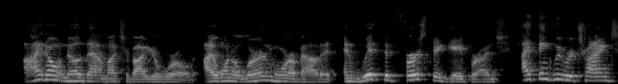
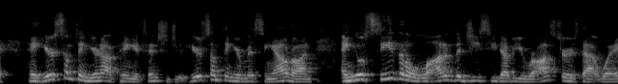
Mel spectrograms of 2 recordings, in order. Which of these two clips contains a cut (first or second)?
first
